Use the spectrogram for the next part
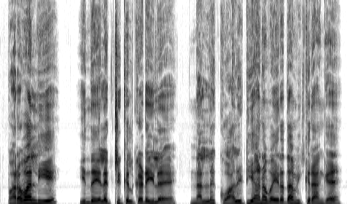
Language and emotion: Tamil, happy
